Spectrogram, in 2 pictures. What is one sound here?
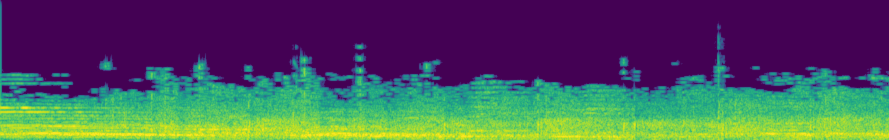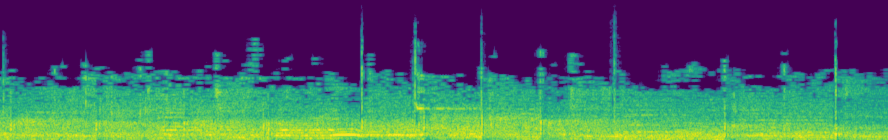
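Young men shout and cheer together in a huddle in an echoing sports hall.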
